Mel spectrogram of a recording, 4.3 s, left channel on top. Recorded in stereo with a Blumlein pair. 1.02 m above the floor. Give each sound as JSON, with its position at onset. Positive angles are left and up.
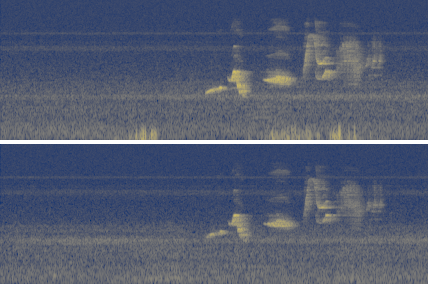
{"t": 2.0, "sound": "a bird", "azimuth_deg": 50, "distance_m": 1.4}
